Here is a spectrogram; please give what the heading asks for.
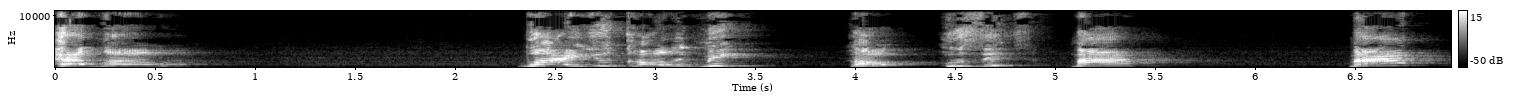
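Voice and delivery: shrill, very high screaming and yelling. Showing how odd it would be to answer the phone yelling into it. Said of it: "It's like it's like if I just went to like uh answer the phone".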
